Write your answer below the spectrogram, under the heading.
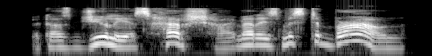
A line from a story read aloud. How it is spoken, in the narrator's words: said Sir James dryly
